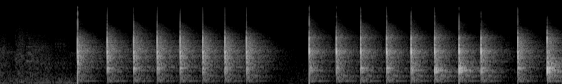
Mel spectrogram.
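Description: Wooden mallet tapping pins into the joints of a wooden desk leg assembly. There are two quick runs of sharp knocks, about four a second, with a short pause about three seconds in.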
